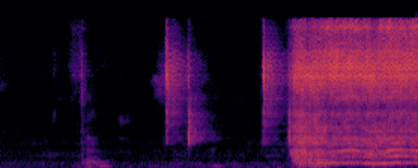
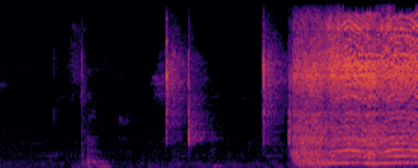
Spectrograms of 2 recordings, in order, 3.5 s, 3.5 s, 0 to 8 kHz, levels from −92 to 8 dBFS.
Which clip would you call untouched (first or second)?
second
